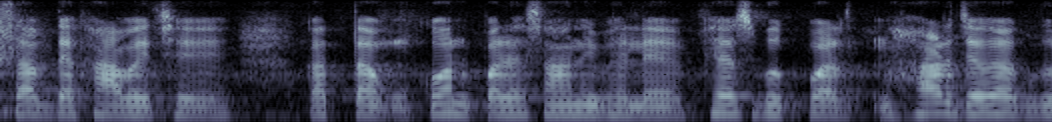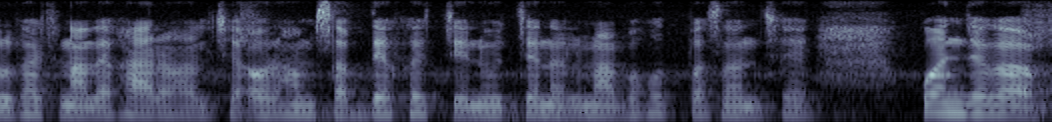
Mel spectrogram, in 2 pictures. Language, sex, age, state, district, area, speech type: Maithili, female, 18-30, Bihar, Madhepura, rural, spontaneous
